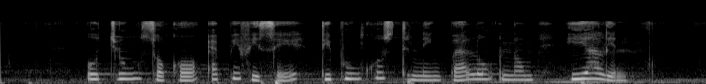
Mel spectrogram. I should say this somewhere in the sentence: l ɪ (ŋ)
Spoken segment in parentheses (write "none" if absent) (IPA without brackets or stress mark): n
